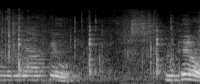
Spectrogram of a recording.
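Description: Kitchen knife chopping tomatoes on a wooden cutting board: a few sharp knocks of the blade striking the board. Over it a person's voice holds a sung note at the start and slides between notes near the end.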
